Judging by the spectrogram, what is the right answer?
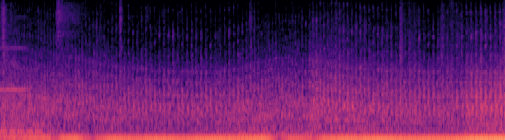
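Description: A heavy truck engine idles and rumbles steadily in a farming video game, loud and low throughout, with no clear reversing beeps standing out.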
